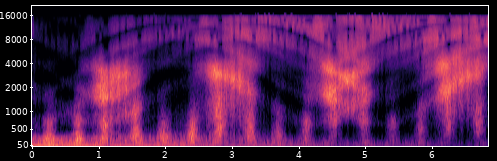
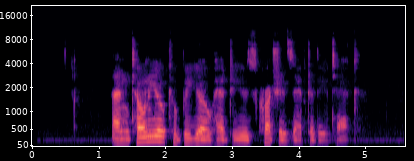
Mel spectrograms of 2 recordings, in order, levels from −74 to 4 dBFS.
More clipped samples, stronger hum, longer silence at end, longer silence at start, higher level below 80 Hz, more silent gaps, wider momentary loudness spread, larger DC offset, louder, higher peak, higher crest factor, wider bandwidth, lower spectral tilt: neither; neither; second, 0 s vs 0.7 s; second, 0 s vs 1.2 s; first, -38 dBFS vs -70 dBFS; neither; about the same, 14 LU vs 14 LU; neither; first, -14 LUFS vs -24 LUFS; first, 0 dBFS vs -4 dBFS; second, 16 dB vs 22 dB; first, 17.5 kHz vs 11 kHz; second, -1 dB/octave vs -5 dB/octave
